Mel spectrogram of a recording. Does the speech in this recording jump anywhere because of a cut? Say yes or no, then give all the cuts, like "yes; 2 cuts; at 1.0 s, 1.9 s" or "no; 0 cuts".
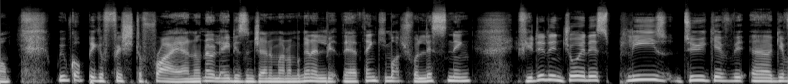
yes; 3 cuts; at 2.0 s, 3.3 s, 3.9 s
